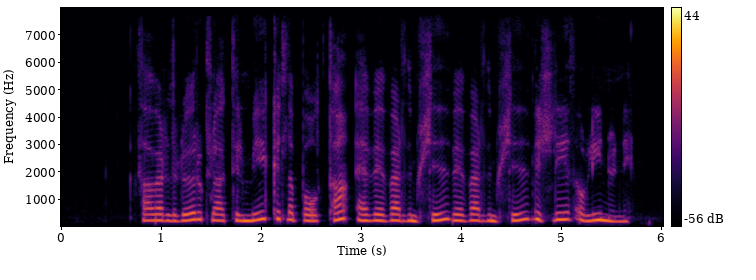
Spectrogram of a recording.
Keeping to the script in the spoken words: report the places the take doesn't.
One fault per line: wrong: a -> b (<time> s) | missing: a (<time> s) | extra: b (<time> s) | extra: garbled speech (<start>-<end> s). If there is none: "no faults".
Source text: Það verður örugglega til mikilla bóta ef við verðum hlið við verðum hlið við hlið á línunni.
no faults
